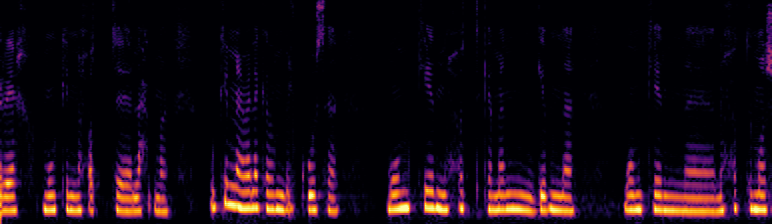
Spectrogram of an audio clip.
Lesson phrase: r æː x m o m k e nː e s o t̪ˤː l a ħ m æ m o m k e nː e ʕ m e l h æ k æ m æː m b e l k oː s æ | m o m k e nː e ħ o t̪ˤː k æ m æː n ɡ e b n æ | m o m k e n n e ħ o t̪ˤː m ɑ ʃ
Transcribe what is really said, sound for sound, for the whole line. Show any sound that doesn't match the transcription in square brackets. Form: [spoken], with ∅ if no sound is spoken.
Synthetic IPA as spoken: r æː x m o m k e nː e [ħ] o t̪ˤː l a ħ m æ m o m k e nː e ʕ m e l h æ k æ m æː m b e l k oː s æ | m o m k e nː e ħ o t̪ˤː k æ m æː n ɡ e b n æ | m o m k e n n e ħ o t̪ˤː m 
